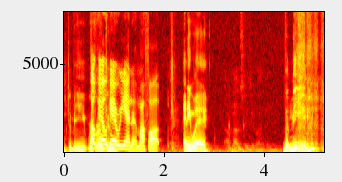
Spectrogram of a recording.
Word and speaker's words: Rihanna: Rihanna performed pregnant. Is it Rihanna or Rihanna? It's Rihanna. No, We say she Rihanna.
